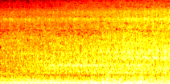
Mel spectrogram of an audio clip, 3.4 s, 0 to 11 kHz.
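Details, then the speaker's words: 2000 Dodge Ram 2500 Cummins diesel, AC compressor pulley bypassed with a 65-inch non-AC serpentine belt: smooth, even idle clatter, no knocks, squeal or belt chirp; belt tracks straight, sounds healthy. "Sounds good. Okay. Well, the good thing is, looks like that belt's tracking real straight."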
